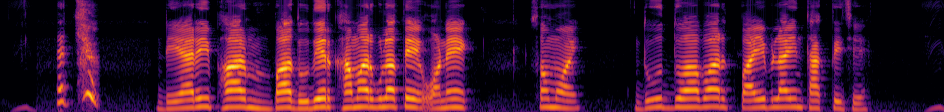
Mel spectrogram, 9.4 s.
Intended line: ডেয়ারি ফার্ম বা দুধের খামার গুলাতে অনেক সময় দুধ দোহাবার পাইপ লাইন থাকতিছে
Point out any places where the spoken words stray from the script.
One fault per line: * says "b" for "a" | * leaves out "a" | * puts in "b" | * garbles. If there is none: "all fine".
all fine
